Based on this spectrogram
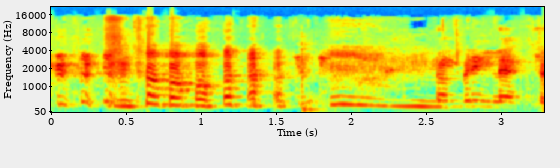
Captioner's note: both laughing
